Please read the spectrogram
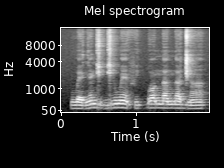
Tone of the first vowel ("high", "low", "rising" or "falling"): low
